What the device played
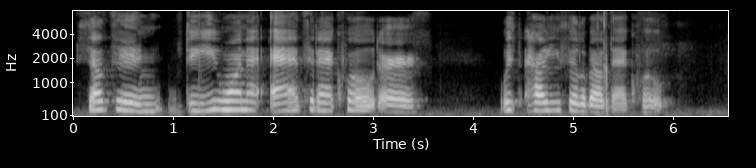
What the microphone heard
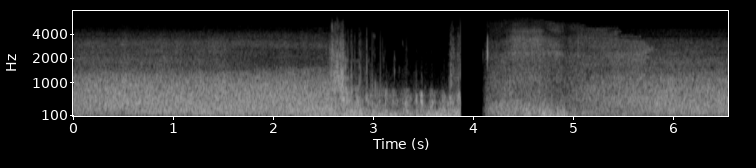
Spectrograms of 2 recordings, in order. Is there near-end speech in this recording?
No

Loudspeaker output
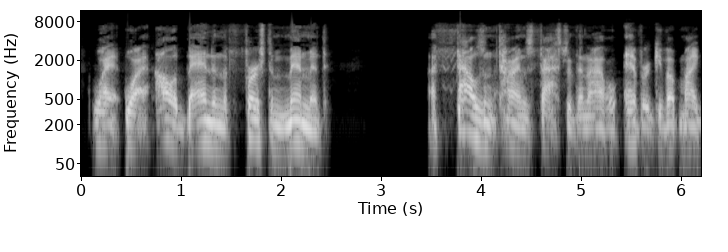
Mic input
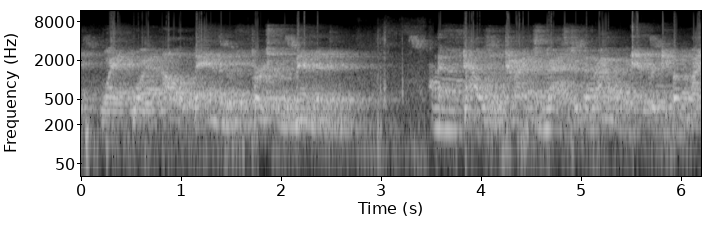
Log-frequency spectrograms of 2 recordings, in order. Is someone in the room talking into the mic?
Yes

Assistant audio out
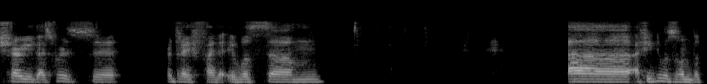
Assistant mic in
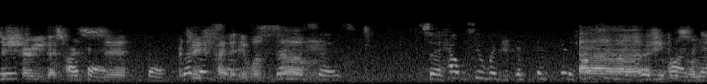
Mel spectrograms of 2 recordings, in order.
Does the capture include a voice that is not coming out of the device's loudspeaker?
Yes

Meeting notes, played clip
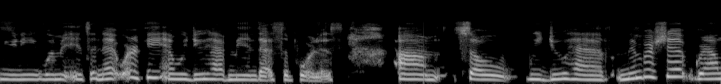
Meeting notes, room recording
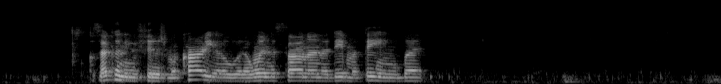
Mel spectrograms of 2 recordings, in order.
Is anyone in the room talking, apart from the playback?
Yes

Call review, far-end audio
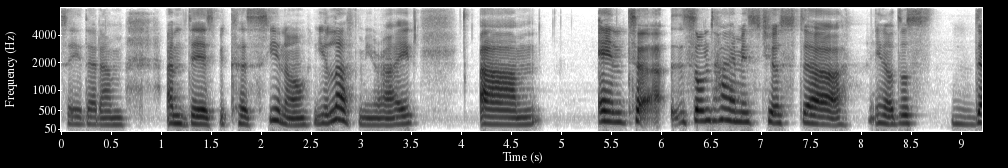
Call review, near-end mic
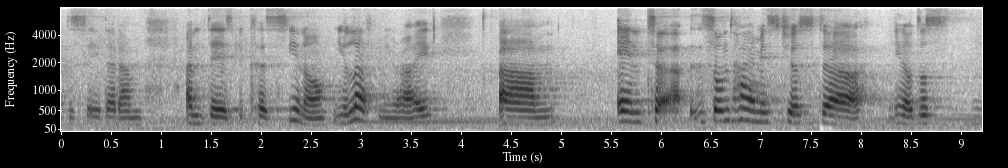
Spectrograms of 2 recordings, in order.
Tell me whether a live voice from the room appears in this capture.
No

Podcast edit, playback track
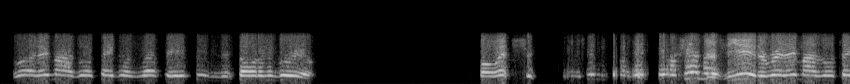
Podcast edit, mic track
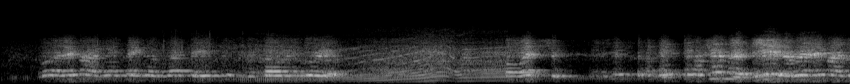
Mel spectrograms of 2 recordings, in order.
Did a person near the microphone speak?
No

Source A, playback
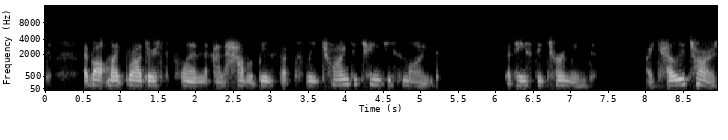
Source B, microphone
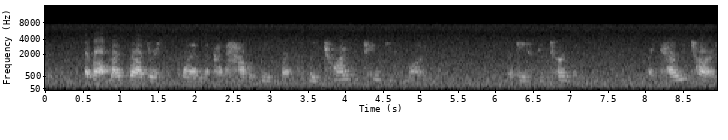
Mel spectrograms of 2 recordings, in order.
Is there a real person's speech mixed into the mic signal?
No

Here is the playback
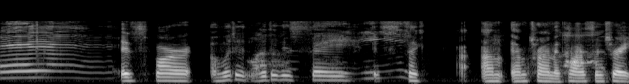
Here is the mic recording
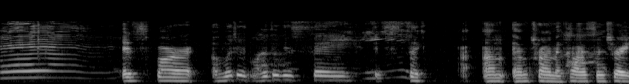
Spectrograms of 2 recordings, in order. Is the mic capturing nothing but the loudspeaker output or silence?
Yes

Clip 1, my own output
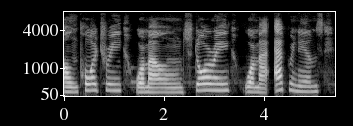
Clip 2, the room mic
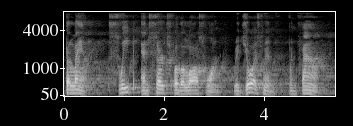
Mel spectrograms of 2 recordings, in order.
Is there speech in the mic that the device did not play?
Yes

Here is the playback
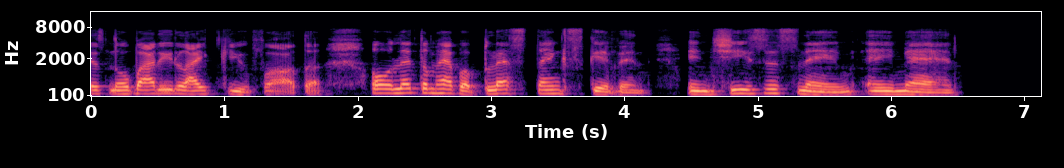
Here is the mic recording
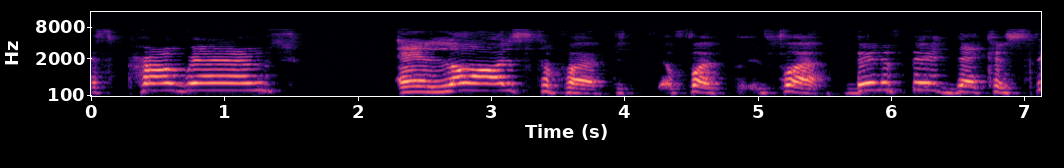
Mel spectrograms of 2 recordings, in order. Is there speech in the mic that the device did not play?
Yes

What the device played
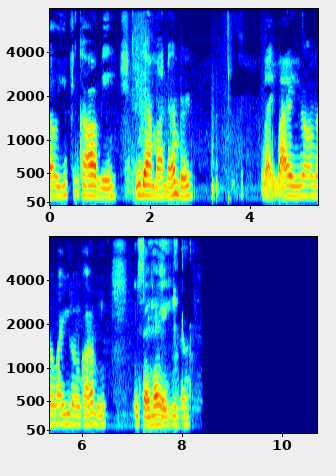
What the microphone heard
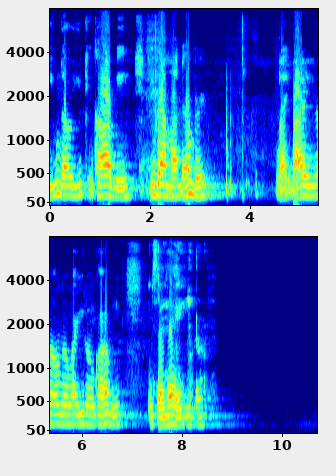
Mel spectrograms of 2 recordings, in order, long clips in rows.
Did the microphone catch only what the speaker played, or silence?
Yes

